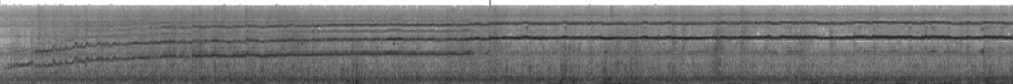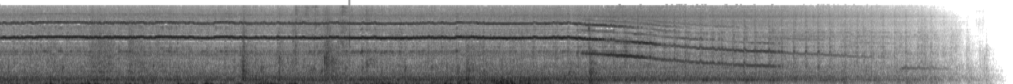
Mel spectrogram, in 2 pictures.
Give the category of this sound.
Sound effects > Objects / House appliances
